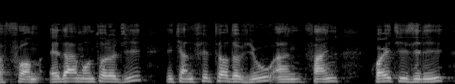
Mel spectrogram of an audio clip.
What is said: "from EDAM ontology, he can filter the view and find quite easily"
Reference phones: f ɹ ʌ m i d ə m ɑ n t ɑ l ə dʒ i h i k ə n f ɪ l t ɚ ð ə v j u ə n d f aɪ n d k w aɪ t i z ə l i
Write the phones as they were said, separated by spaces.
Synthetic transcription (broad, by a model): f ɹ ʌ m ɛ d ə m ɑ n t ɑ l ə dʒ i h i k ə n f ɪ l t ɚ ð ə v j u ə n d f aɪ n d k w aɪ t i z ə l i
